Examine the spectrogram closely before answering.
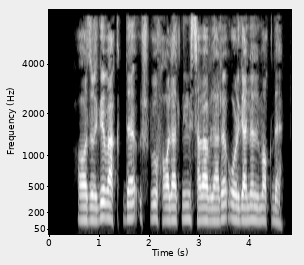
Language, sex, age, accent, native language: Uzbek, male, 25-34, Toshkent shahri, Uzbek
